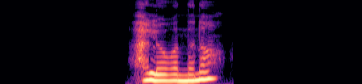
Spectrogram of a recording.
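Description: A young woman speaks briefly on a phone.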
